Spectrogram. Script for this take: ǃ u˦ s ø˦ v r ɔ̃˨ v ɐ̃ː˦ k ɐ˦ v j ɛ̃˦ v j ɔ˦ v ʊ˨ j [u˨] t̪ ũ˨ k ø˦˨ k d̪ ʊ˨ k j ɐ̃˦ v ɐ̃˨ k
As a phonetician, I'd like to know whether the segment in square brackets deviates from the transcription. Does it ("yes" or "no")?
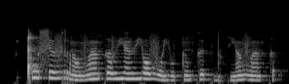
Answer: no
